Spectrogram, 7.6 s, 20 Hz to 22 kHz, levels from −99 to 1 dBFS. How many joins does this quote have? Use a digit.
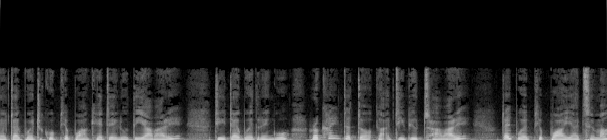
1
